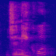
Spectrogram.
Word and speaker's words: Janiqua: And then they call first of all if they would have came to me and said Janiqua that's how you say my name. Janiqua.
